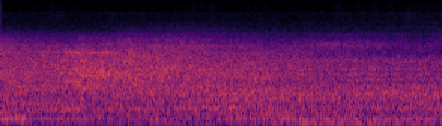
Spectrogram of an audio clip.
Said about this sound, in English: I was trying to show y'all this plane took off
